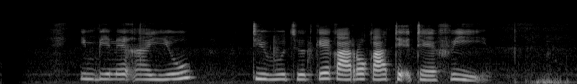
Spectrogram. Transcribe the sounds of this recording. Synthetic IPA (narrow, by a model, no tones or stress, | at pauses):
ʔimpineʔaju | d̪̥i̤wud̥ʒ̥ṳt̪̚kekaɾokaɖ̪̥e̤ʔɖ̪̥efi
